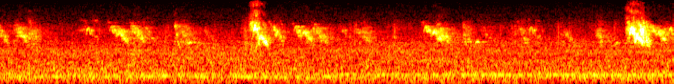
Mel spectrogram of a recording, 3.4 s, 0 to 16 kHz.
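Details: Three sparrow chicks in May 2019 keep up a quiet, busy twittering chorus, punctuated by two loud, shrill chirps, one near the start and one at the end.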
